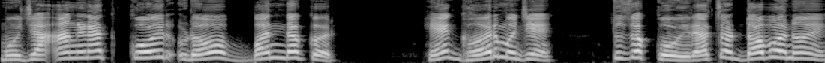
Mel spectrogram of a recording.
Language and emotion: Goan Konkani, angry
